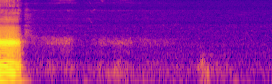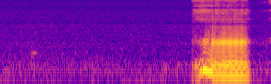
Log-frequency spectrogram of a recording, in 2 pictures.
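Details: Shih Tzu named 의중 asleep indoors, snoring: one loud rasping snore at the start and another near the tenth second, separated by long quiet stretches of faint breathing.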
